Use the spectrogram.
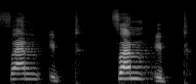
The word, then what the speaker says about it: sonnet: এবার সনেটকে অ্যাকচুয়ালি আগে উচ্চারণ করা হতো স্যান-ইট, এটা যেন মাথায় থাকে।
